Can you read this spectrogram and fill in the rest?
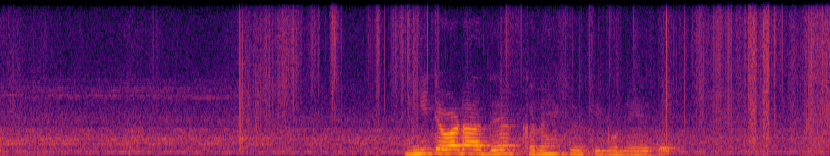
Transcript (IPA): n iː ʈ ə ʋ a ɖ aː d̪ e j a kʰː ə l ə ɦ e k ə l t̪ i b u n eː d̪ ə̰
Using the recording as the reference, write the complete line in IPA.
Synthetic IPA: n iː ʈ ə ʋ a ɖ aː d̪ e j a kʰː ə l ə ɦ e k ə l t̪ i b u n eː d̪ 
